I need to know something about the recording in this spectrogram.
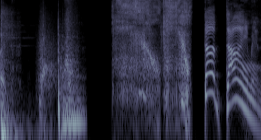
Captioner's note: slurping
